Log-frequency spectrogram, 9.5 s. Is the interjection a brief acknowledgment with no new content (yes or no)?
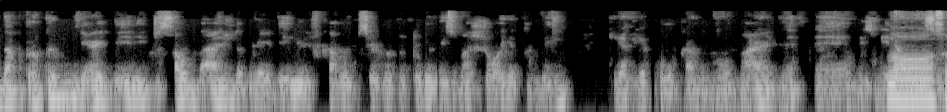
no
